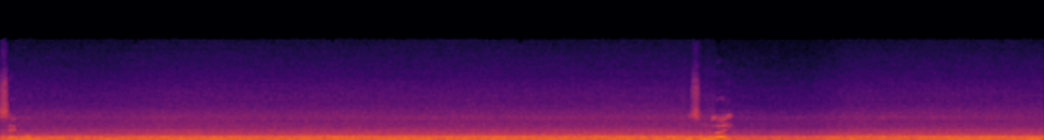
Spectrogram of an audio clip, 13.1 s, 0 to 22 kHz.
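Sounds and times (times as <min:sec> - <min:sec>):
machine humming: 0:00.0 - 0:13.0.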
